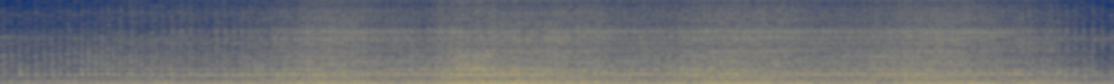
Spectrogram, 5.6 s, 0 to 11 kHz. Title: Ford rattling sound #1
